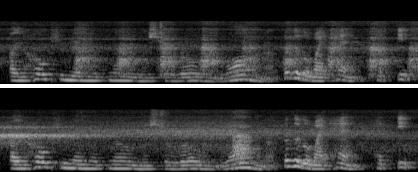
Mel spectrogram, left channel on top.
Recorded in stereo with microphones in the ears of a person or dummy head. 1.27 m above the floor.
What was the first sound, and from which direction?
A woman speaking, 50° left (ahead or behind).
